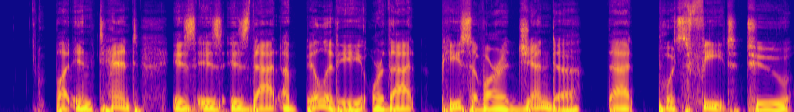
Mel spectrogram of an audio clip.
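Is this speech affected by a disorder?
No.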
